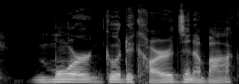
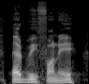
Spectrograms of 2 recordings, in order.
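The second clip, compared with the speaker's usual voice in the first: normal talking voice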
